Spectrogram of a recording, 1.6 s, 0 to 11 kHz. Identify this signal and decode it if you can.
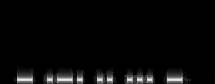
Morse code, heard as a keyed tone, about 32 wpm, 600 Hz. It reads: TRIST
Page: Ferie 32 wpm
